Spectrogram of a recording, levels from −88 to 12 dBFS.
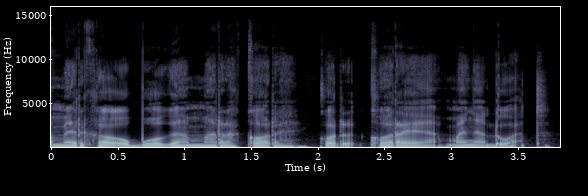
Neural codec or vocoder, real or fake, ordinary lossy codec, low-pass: none; real; none; 14.4 kHz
